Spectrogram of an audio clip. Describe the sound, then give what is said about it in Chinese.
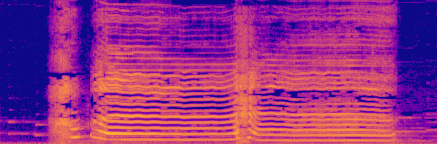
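A child cries: a short whimper, then two long, high, sustained wails. The second wail breaks in with a sharp catch before it trails off. “杰奇忍不住终于哭了出来”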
